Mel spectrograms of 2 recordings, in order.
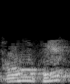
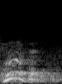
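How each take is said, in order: First: The first syllable sounds like 'pole'. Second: The first syllable sounds like 'pull'. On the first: The speaker calls it wrong. "it isn't pole pit" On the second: The speaker calls it right. "that is pulpit"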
